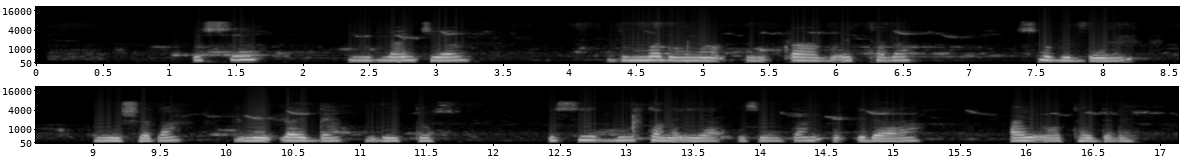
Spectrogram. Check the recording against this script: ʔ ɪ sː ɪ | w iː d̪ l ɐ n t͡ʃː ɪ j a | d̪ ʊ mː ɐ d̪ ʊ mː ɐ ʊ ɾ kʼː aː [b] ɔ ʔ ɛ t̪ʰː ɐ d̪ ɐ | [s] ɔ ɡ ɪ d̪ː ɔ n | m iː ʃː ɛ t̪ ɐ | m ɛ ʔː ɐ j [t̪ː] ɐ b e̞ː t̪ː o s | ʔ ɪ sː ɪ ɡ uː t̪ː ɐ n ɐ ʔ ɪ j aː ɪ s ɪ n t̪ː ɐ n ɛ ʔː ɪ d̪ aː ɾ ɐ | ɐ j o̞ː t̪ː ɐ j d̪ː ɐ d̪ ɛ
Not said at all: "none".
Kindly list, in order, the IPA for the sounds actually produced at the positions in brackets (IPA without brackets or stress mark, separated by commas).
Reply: ɡ, s, d̪ː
